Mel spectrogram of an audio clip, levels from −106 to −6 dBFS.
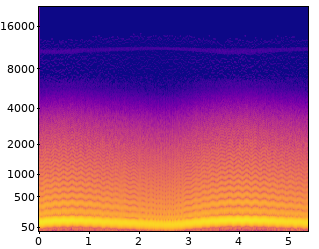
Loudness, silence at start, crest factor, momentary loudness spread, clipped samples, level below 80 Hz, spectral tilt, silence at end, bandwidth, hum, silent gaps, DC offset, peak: -16 LUFS; 0 s; 6 dB; 4 LU; under 0.1%; -32 dBFS; -13 dB/octave; 0 s; 3.6 kHz; none; none; under 0.1%; -10 dBFS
